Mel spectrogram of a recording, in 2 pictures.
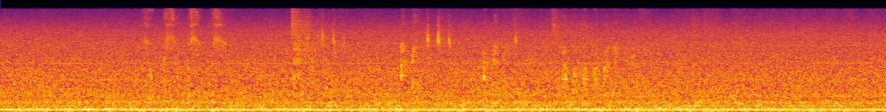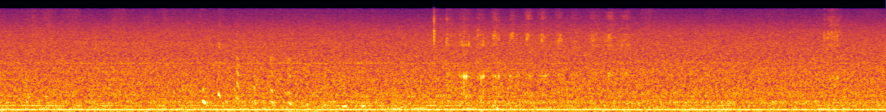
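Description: A small dog wriggles and rolls on a blanket.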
